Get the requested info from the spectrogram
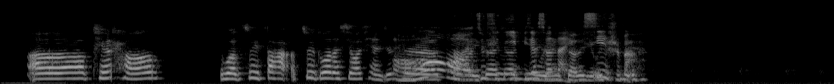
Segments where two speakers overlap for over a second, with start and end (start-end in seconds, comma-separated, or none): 3.9-6.3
